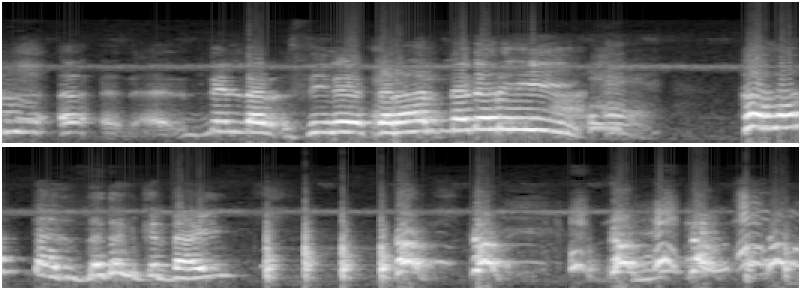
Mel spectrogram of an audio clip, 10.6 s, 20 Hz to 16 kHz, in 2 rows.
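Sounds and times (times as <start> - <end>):
speech: 1.4 - 4.1, 5.0 - 6.9
dog barking: 7.8 - 10.6.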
